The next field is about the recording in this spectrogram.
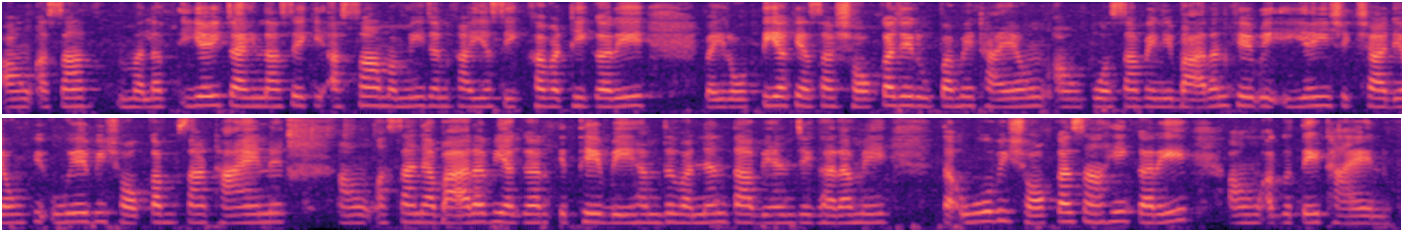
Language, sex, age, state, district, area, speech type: Sindhi, female, 30-45, Madhya Pradesh, Katni, urban, spontaneous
